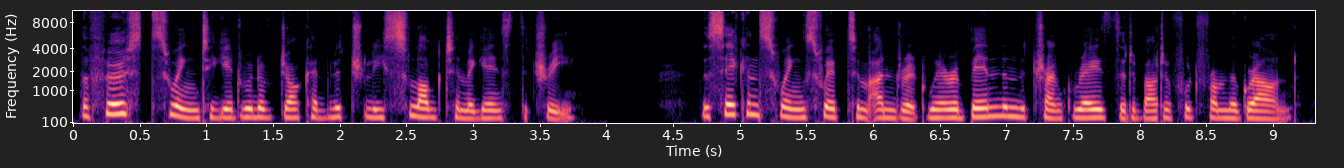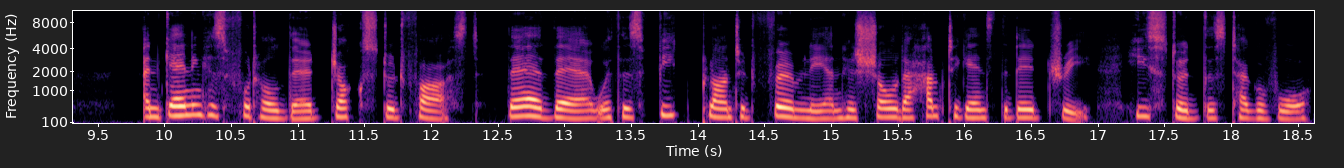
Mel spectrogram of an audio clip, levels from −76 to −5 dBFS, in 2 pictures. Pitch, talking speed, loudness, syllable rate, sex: 200 Hz, 205 wpm, -20 LUFS, 5.2 syllables/s, female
